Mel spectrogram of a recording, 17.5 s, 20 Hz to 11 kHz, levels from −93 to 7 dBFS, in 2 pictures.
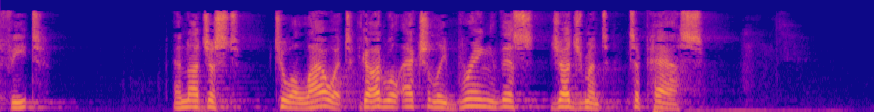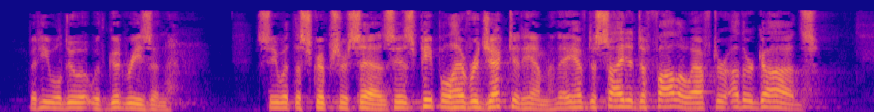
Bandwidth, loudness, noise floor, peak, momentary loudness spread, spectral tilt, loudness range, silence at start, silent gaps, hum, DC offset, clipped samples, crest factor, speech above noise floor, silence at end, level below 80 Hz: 8 kHz; -20 LUFS; -74 dBFS; -2 dBFS; 10 LU; -3.5 dB/octave; 7 LU; 0 s; none; none; under 0.1%; under 0.1%; 20 dB; 53 dB; 0.55 s; -54 dBFS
